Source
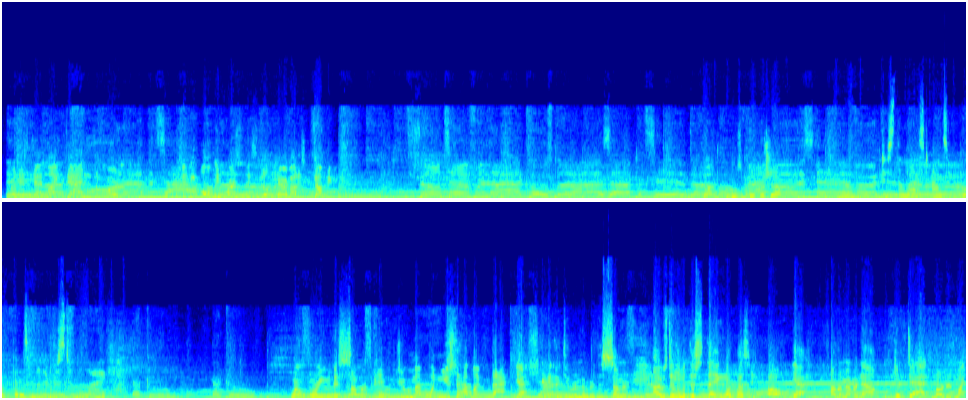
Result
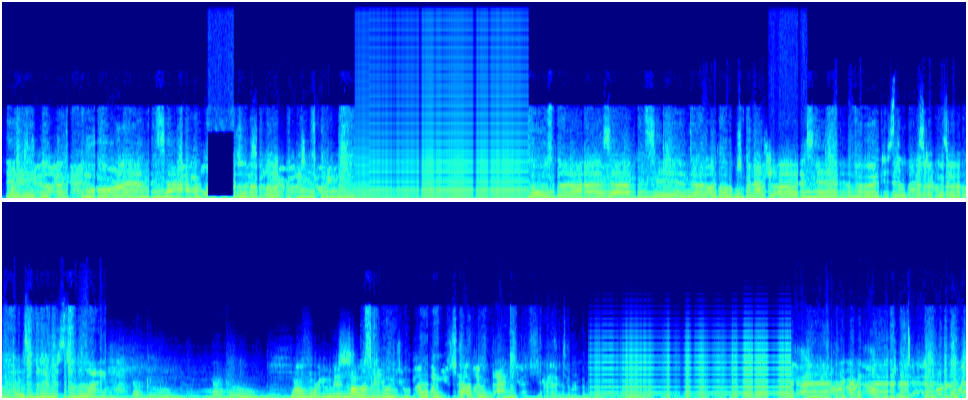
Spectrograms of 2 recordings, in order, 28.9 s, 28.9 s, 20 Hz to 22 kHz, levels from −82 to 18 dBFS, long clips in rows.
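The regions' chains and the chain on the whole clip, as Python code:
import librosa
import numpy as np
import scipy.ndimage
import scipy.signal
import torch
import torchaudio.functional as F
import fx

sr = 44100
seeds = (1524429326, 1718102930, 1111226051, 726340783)

y = fx.chain(x, sr, fx.mod_noise(seeds[0], snr_db=28),
    fx.brickwall_bandstop(low_hz=160.0, high_hz=7600.0), at=(3.08, 3.48))
y = fx.chain(y, sr, fx.sample_sort(block=256),
    fx.robotise(hz=382.0),
    fx.echo_single(ms=220, db=-9.0), at=(5.29, 7.9))
y = fx.chain(y, sr, fx.savgol(points=15),
    fx.quant_companded(bits=6), at=(11.49, 12.08))
y = fx.chain(y, sr, fx.spacing_loss(db_at_10k=25),
    fx.notch(hz=400.0, q=12.0),
    fx.doubler(ms=50.0, db=-6.5), at=(16.02, 19.84))
y = fx.chain(y, sr, fx.sample_sort(block=64),
    fx.lowpass(hz=7200.0, slope=24), at=(23.25, 26.3))
y = fx.graphic_eq(y, sr, hz=(125, 500, 1000, 2000, 4000), db=(-8, -10, -5, -3, 4))
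y = fx.over_compress(y, sr, threshold_db=-33.0, ratio=-0.5)
y = fx.dynamic_eq(y, sr, hz=1000.0, q=1.1, threshold_db=-50.0, ratio=4.0, max_db=7)
y = y * 10.0 ** (1.5 / 20.0)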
